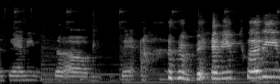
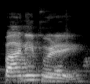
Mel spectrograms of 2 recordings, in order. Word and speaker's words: Pani Puri: And the bani pudding, is that how you pronounce it, right? Pani Puri, yeah.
